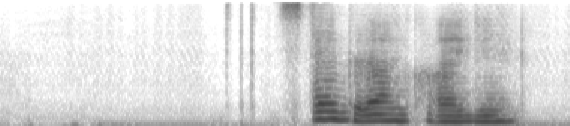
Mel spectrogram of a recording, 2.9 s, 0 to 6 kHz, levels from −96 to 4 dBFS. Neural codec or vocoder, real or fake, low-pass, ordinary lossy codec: codec, 16 kHz, 0.5 kbps, FreqCodec, smaller model; fake; 5.4 kHz; MP3, 48 kbps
